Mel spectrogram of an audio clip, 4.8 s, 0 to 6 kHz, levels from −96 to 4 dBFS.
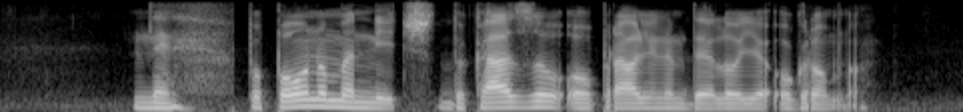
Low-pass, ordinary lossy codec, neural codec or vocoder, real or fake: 5.4 kHz; none; none; real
